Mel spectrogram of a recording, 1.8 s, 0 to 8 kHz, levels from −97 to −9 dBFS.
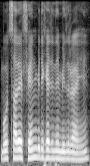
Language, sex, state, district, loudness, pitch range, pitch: Hindi, male, Arunachal Pradesh, Longding, -14 LUFS, 135-150 Hz, 145 Hz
